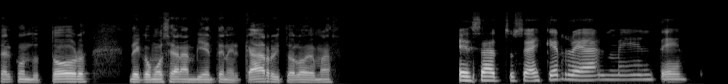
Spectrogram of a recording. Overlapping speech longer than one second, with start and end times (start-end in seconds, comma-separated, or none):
none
